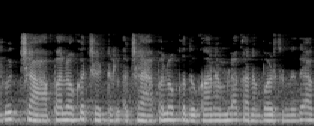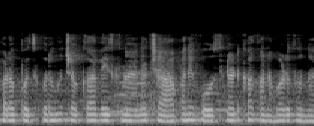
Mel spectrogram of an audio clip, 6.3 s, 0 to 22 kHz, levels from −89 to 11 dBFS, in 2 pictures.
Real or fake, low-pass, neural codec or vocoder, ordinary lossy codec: real; 7.2 kHz; none; none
